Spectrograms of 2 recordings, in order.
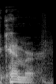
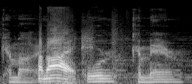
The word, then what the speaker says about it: Khmer: The Khmer, correctly pronounced Khmer, or Khmer in English, are an ancient people whose culture became heavily Indianized in the region's prehistory.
